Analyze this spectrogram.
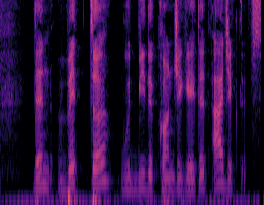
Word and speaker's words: wit: a long fashion however wit in the original adjective is pronounced short so we need to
